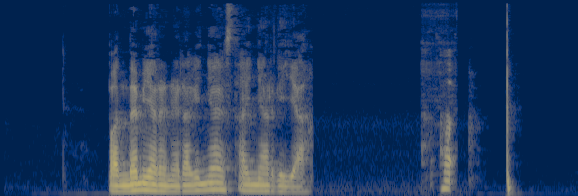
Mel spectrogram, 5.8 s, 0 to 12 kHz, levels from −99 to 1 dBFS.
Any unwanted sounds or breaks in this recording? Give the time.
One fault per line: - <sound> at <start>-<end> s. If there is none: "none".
- laugh at 4.2-4.6 s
